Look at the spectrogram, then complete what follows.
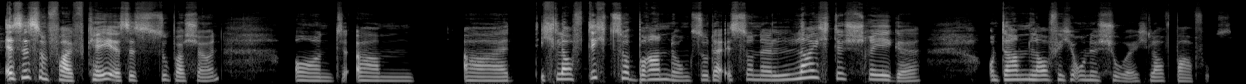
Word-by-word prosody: es 270 +2 +11
ist 325 0 +11
'n 260 - -2
5K, 210 +3 +2
es 180 -1 +4
ist 205 -2 +1
superschön. 180 -2 -3 0.7
Und, 175 -5 -7
ähm, 175 -2 -8 0.5
äh, 180 -1 -6 0.3
ich 190 - +2
laufe 245 -1 0
dicht 310 0 +4
zur 285 -1 +2
Brandung, 220 -4 -4
so 210 +4 -3
da 205 - -4
ist - - +1
so 230 - -4
'ne 210 -2 -6
leichte 265 +6 -2
Schräge 185 -9 -2 0.7
und 210 -1 -6
dann 220 +1 -1
laufe 215 0 -4
ich 220 +1 -6
ohne 205 -1 -10
Schuhe. 170 -6 -4
Ich 155 - -12
laufe 170 -1 -11
barfuß. 155 -2 -14
205 Hz, 150 wpm, -21 LUFS, 175-225 Hz, 0.7 s, es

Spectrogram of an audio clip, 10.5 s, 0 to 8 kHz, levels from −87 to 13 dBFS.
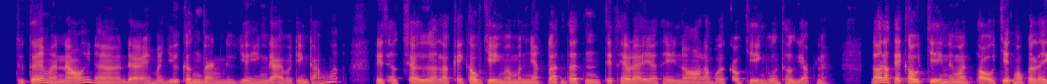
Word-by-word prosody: Thực - - -8
tế 155 - +5
mà 190 -9 -2
nói 125 - +1
là 120 -8 -1
để 100 +5 0
mà 145 - -6
giữ 105 +5 -3
cân 155 -1 0
bằng 105 -6 -3
được 100 - -7
giữa 110 +4 -3
hiện 120 -2 -5
đại 105 -1 0
và 110 - -6
truyền 100 -1 -5
thống 205 - -7
á, 255 - -6 0.4
thì 120 - +3
thực 115 -2 -5
sự 105 +2 +2
á, 150 - +1
là 155 - 0
cái 160 - -3
câu 155 -2 +5
chuyện 105 -6 +2
mà 115 - -2
mình 105 0 -2
nhắc 150 +6 -4
đến 155 +7 0
tết 180 -1 +3
ưm, 155 -3 -2
tiếp 175 +4 -2
theo 135 -5 +4
đây 120 0 +2
á, 135 - -2
thì 105 -4 -4
nó 110 +3 -1
là - - -3
một 110 - -11
cái 115 - -2
câu 105 - 0
chuyện 100 +1 -2
vẫn 105 +2 -4
thường 105 -3 -2
gặp 95 -2 -3
nè, - - -8 0.4
đó - - +6
là - - +6
cái 180 0 +2
câu 170 -2 +7
chuyện 115 -8 0
để 130 - -2
mà 115 -3 +1
tổ - - +4
chức 185 -1 +3
một - - 0
cái 135 - +3
lễ 105 - +2
120 Hz, 340 wpm, -25 LUFS, 105-155 Hz, 0.4 s, câu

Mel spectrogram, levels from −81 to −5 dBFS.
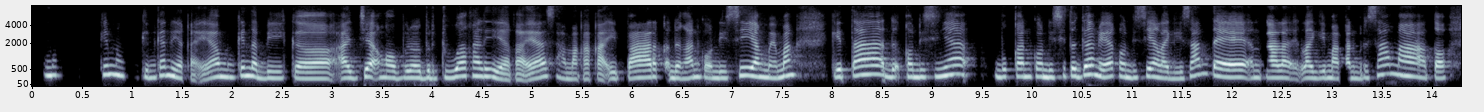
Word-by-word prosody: Mungkin 280 +1 -4
memungkinkan 245 +1 -5
ya 220 - +1
Kak - - -7
ya, 185 +7 -3
mungkin 245 +3 0
lebih 205 -2 -3
ke 205 - 0 0.4
ajak 205 +4 +1
ngobrol 215 0 0
berdua 220 +5 0
kali 255 -4 +1
ya 165 - -2
Kak 165 0 -1
ya 205 - +2
sama 190 -7 -7
kakak 180 0 -4
ipar 205 +4 +2
ke - - -6
dengan 210 +2 -1
kondisi 205 +7 -2
yang 255 -3 +5
memang 230 +7 +1 0.4
kita 280 +6 +3
de 240 - 0
kondisinya 255 +8 0 0.2
bukan 245 +1 -1
kondisi 235 +1 0
tegang 285 +5 +4
ya, 245 +2 +2
kondisi 225 0 -1
yang 245 - +2
lagi 195 -1 -4
santai, 255 -3 +4
entah 220 0 0
la 215 -1 +1
lagi 205 0 -2
makan 195 -1 -3
bersama 265 +1 -1
atau 205 0 0
230 Hz, 170 wpm, -22 LUFS, 210-260 Hz, 0.4 s, yang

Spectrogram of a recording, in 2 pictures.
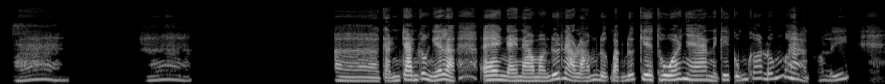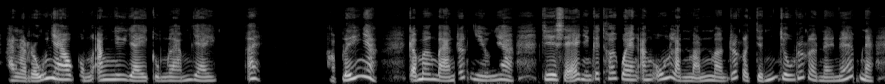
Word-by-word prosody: À. 215 +6 -9 1.0
À. 205 -2 -12 1.4
À, 170 -3 -3
cạnh 175 +6 -2
tranh 215 +1 +6
có 260 - +2
nghĩa 215 +1 +3
là 220 -5 +6 0.2
"Ê, 210 +2 +6
ngày 180 -3 +3
nào 170 -1 +4
mà 170 0 +1
đứa 230 +8 +3
nào 260 -9 +3
làm 160 -1 +2
hổng 220 - -4
được 190 - -2
bằng 175 - 0
đứa 220 +4 -1
kia 225 -2 +4
thua 210 +1 +4
á 220 +3 +5
nha" 210 -5 +2
này 180 -4 -5
kia, 215 - -1
cũng 215 +3 -5
có 280 +3 -4
đúng 265 +8 -4
ha, 260 -7 -1
có 190 - -17
lý, 205 +9 -7 0.4
hay 185 - -3
là 160 - 0
rủ 155 0 +1
nhau 235 -6 +5
cùng 185 -4 -9
ăn 205 +3 +1
như 225 0 -1
vầy, 170 -2 +1
cùng 175 0 -7
làm 175 +1 -3
như - - -5
vầy. 175 +1 -3 0.3
Ê, 270 - +3 0.8
hợp - - -10
lý 235 - +4
nha. 320 - +3 0.3
Cảm 250 - +3
ơn 240 -1 0
bạn 175 0 +1
rất 305 0 -6
nhiều 205 -6 -4
nha, 210 -3 0 0.3
chia 230 0 +3
sẻ 220 - +2
những 215 -3 -5
cái 260 - -3
thói 270 +1 -2
quen 225 -5 +1
ăn 220 0 -2
uống 240 +6 -1
lành 170 - -2
mạnh 165 +5 -3
mà 175 -2 -1
rất - - -4
là - - -1
chỉn 240 +8 -3
chu, 225 -3 0
rất 305 - -5
là 220 - -2
nề 165 -2 -6
nếp 225 - -3
nè, - - 0
210 Hz, 245 wpm, -23 LUFS, 175-230 Hz, 1.4 s, tranh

